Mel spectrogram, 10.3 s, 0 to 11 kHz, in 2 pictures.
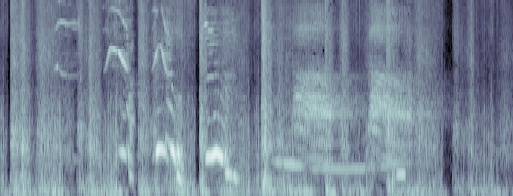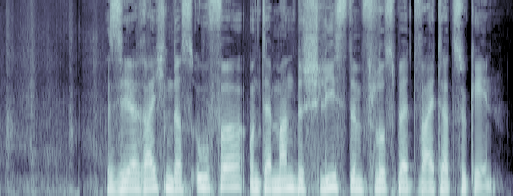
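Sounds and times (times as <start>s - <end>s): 
rustling and crunching: 0.0s - 7.0s
dog whimpering: 0.5s - 4.2s
speech: 6.3s - 10.2s.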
